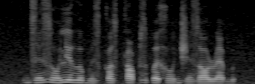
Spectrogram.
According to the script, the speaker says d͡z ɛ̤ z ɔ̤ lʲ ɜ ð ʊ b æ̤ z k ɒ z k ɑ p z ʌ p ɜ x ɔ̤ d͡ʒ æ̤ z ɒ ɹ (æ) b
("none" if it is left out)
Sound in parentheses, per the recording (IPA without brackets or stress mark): æ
